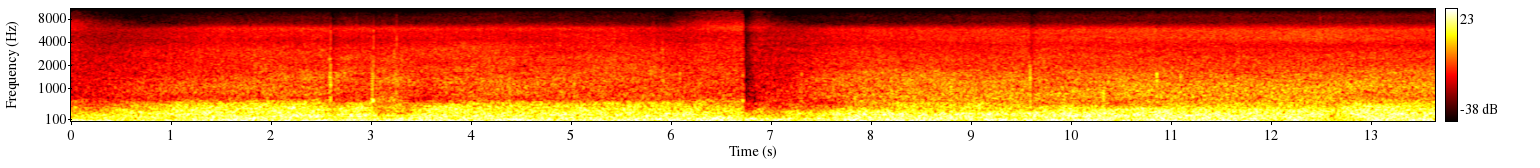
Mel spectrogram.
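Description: Mountain stream in spate, white water rushing over boulders: a loud, steady roar close by.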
